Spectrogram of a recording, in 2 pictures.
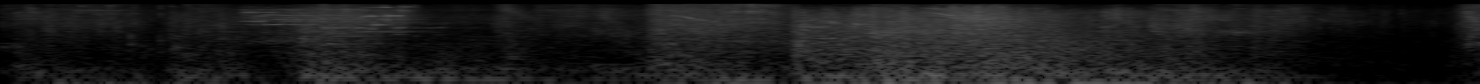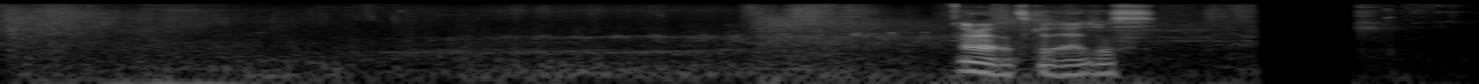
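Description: Fantasy game sound effects whoosh and crackle.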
